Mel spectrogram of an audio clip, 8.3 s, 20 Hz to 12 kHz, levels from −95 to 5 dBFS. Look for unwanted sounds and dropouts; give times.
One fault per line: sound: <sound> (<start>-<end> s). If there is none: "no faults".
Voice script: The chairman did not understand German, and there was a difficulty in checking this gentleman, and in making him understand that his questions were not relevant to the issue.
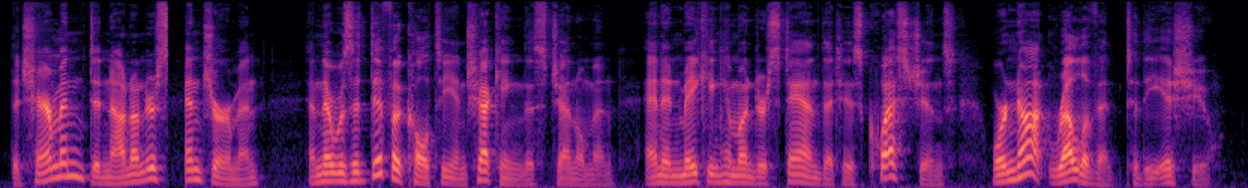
sound: dropout (1.1-1.2 s)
